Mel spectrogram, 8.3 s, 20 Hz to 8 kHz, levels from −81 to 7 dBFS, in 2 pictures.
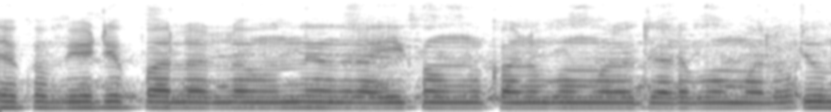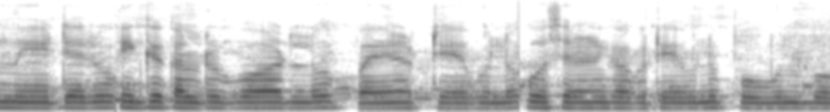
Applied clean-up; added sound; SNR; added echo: none; none; none; none.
